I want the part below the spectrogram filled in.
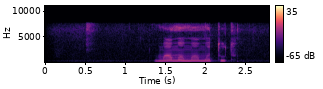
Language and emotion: Russian, neutral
